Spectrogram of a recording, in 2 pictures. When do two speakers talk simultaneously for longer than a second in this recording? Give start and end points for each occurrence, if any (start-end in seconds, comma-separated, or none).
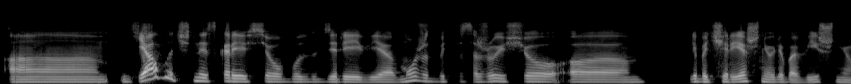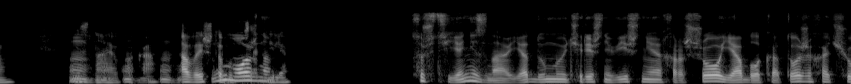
9.2-11.3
